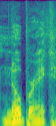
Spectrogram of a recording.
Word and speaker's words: nobr: And it's called NoBreak, and it's spelled N-O-B-R.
